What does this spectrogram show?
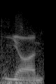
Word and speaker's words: Aeon: Aeon discs. Or, sorry, Eon discs. Eon. Eon. Radiant's bottom tower is under attack. I always thought it was Aeon.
